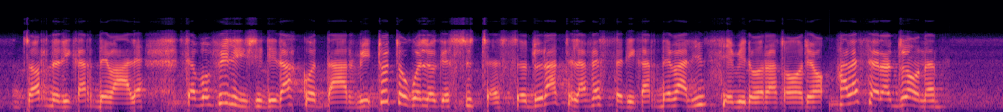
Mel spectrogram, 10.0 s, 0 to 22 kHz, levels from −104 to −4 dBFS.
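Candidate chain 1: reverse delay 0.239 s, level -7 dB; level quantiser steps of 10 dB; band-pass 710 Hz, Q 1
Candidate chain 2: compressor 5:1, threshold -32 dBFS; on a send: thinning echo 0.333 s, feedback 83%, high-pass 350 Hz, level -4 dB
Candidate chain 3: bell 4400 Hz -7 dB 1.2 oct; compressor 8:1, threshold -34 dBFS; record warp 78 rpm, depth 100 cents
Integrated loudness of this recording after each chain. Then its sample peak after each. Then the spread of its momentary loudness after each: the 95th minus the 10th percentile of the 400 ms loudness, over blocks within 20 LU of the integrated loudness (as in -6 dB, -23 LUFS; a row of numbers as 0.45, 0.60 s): -35.0, -32.5, -38.0 LUFS; -19.0, -16.5, -20.5 dBFS; 4, 2, 3 LU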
